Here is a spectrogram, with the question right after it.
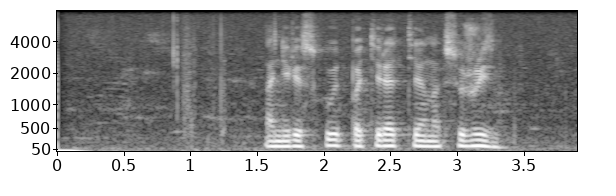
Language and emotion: Russian, neutral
